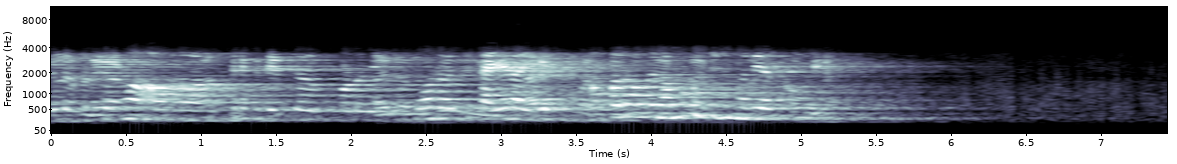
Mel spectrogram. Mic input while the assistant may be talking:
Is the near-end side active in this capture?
No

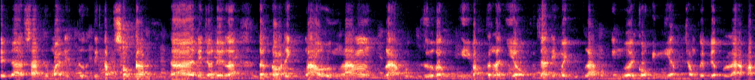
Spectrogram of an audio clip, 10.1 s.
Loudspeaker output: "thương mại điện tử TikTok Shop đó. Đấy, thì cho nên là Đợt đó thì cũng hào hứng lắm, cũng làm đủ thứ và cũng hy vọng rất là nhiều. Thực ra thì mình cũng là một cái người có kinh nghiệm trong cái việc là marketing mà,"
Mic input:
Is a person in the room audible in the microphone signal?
Yes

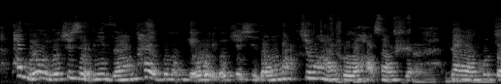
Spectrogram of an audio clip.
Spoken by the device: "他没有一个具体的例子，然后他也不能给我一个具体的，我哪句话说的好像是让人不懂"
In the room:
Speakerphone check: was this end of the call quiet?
No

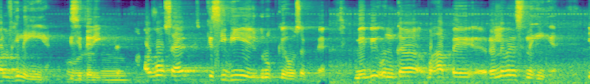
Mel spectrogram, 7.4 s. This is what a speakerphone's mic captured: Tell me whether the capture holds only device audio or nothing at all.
No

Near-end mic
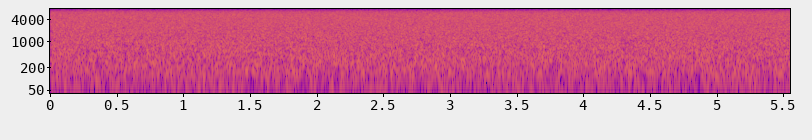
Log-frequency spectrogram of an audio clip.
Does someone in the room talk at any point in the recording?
No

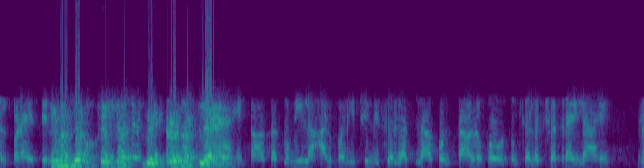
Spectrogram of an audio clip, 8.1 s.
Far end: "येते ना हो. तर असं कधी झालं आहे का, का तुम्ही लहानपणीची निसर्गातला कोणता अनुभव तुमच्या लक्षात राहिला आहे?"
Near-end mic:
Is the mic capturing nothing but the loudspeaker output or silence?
No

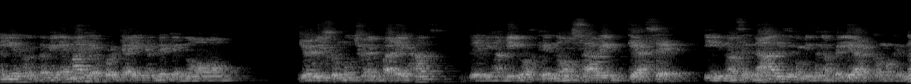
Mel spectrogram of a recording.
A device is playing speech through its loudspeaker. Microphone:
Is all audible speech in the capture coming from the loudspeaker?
Yes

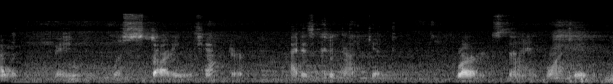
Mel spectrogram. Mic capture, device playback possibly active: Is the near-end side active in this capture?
No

